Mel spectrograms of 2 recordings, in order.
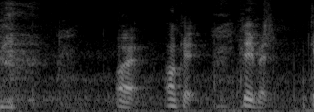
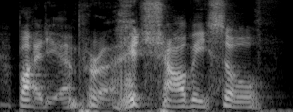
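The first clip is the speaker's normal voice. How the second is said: very loud, slow, weighty, booming warrior voice; 9 dB louder than usual. Checking whether they have one, the speaker does their Space Marine voice. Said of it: "this is my Space Marine voice".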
